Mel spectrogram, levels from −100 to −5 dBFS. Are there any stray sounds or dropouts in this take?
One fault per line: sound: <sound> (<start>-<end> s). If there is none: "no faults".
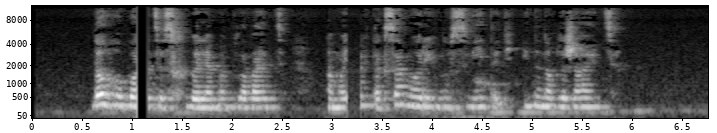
sound: dropout (1.0-1.2 s)
sound: dropout (3.1-3.3 s)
